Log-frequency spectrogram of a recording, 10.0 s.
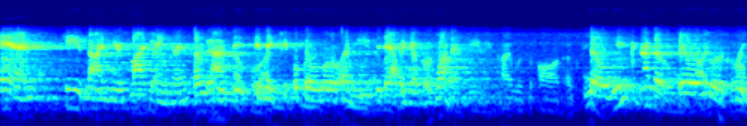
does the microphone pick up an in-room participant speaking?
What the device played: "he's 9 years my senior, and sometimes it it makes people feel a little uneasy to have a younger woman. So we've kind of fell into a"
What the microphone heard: Yes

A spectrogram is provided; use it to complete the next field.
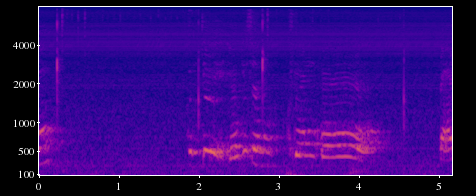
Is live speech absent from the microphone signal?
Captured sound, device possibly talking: Yes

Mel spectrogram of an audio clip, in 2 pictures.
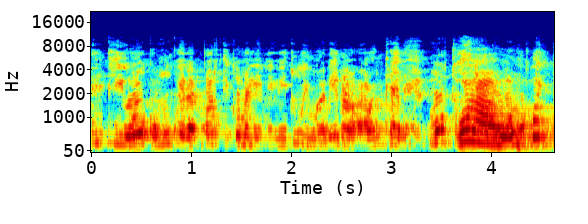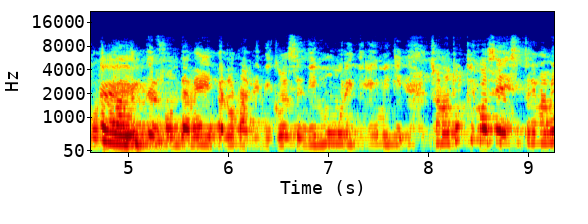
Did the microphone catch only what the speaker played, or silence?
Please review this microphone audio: No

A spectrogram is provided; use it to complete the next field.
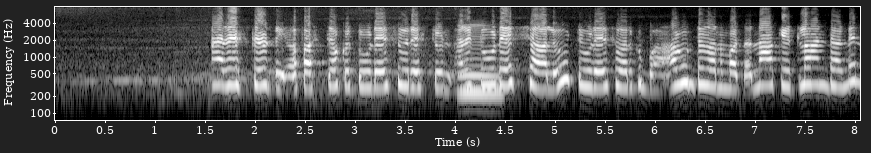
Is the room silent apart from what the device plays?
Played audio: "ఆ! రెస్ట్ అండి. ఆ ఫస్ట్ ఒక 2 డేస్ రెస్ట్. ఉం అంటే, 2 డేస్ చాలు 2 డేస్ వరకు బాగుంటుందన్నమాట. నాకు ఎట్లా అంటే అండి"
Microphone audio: No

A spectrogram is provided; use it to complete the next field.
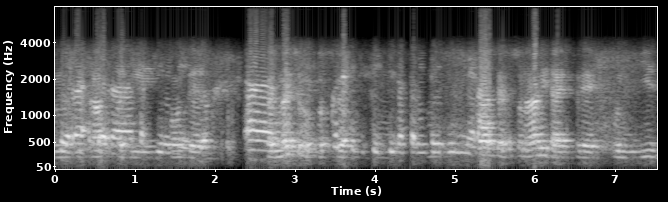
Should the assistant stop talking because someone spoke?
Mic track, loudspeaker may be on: Yes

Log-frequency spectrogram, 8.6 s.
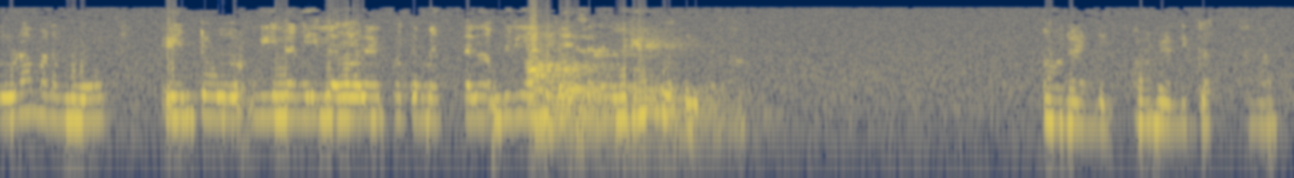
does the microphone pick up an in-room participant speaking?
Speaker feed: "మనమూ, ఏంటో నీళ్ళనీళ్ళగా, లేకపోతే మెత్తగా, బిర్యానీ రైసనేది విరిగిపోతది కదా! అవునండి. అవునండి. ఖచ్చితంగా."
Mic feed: Yes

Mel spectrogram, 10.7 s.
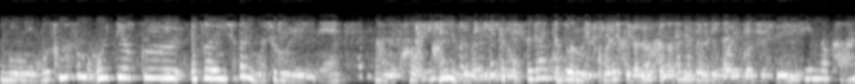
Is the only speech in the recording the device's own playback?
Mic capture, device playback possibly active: No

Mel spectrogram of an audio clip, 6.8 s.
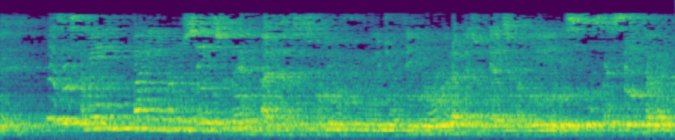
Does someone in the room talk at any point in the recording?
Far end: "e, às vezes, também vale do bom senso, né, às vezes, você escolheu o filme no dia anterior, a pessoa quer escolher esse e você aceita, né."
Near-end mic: No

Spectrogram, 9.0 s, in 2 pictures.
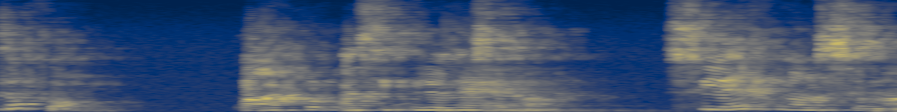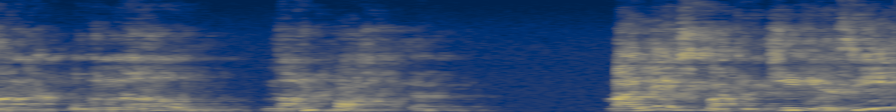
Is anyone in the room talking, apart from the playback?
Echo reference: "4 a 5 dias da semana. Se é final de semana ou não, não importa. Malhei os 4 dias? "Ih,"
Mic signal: Yes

